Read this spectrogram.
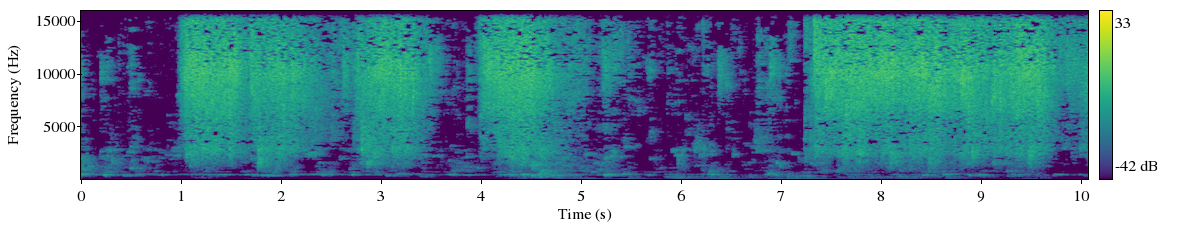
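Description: Water pours and splashes from a mug.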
